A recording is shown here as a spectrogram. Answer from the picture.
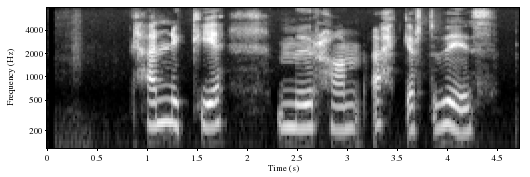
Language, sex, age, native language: Icelandic, male, 9, Icelandic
